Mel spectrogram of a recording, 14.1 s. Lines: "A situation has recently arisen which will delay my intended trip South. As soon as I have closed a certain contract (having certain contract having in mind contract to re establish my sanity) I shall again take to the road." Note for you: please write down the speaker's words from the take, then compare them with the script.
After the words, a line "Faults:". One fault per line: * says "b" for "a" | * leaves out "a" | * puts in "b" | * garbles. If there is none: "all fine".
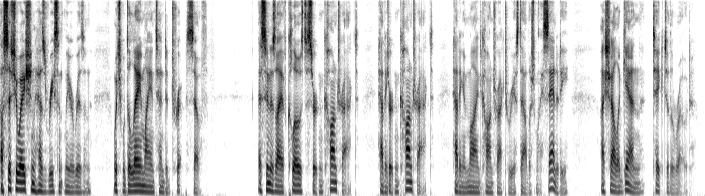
"A situation has recently arisen which will delay my intended trip South. As soon as I have closed a certain contract (having certain contract having in mind contract to re establish my sanity) I shall again take to the road."
Faults:
all fine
